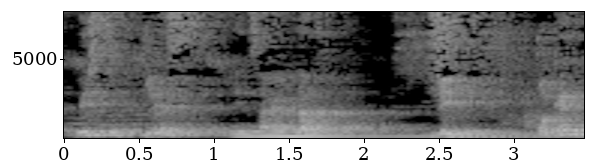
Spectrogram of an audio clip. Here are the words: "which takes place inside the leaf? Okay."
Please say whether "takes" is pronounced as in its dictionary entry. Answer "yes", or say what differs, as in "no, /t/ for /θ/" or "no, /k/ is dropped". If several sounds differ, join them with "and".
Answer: no, /s/ is dropped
